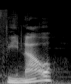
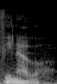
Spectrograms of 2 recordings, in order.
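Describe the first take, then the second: First: The word is said without the d sound. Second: The word is said with the d sound. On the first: The speaker calls it wrong. "Si le quitamos la D, está mal dicho" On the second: The speaker calls it right. "Con D"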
